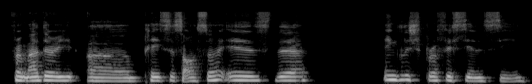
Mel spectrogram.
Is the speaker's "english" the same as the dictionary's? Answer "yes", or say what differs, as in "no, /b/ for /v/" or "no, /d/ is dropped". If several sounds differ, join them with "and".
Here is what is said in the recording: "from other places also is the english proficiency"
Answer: yes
